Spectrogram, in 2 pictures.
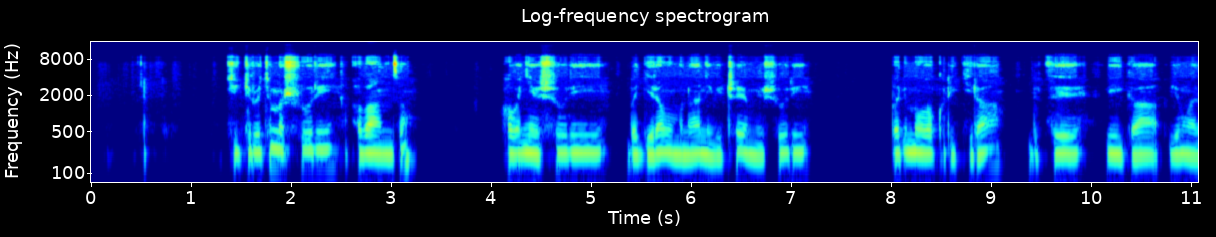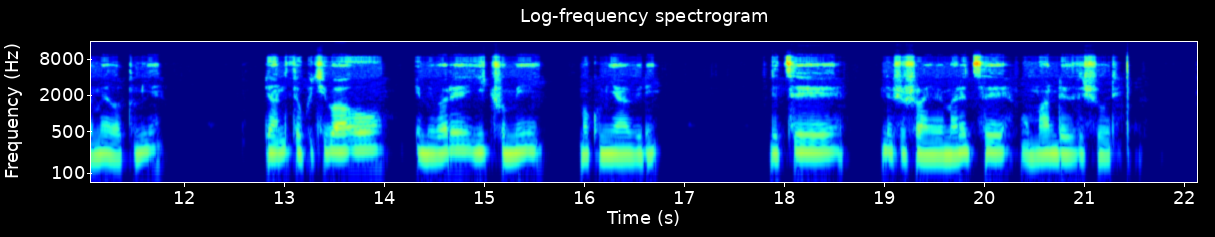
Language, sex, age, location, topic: Kinyarwanda, male, 50+, Nyagatare, education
